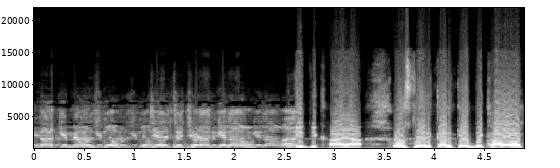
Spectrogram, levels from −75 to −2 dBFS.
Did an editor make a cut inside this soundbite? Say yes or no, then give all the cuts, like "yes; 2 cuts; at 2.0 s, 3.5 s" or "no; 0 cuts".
yes; 1 cut; at 2.6 s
